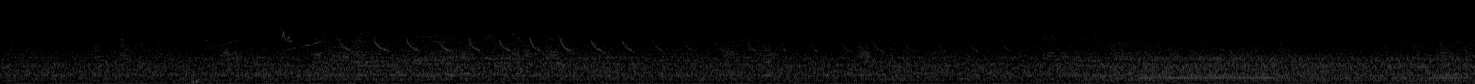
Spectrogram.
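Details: Continuous drone of honey bees in a top-bar hive, a steady buzzing hum with short high chirps scattered over it in the first half.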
